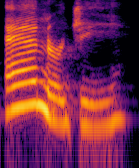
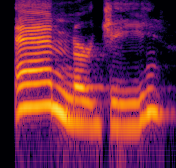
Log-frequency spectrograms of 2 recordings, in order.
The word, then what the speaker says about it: energy: in the chat so energy energy the stress is on the first syllable e that's a pure e sound e e Nur G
